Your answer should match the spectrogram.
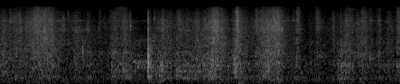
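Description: Fabric gear bag rustling and scraping as hands open it and rummage at its top, with a few small sharp clicks of handling.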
